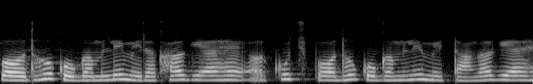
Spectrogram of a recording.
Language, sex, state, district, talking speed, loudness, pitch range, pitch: Hindi, female, Jharkhand, Ranchi, 180 wpm, -20 LUFS, 195-215 Hz, 200 Hz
